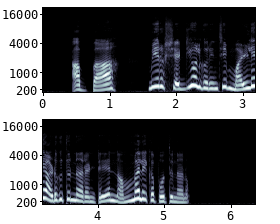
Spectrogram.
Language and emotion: Telugu, disgusted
